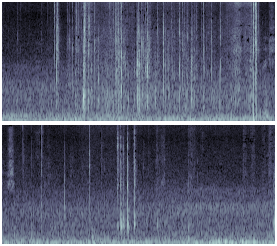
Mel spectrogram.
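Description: Handling noise of gummy candy blocks being set onto a paper candy house on a paper plate: light crinkling with scattered sharp clicks, bunched in the first few seconds, with one strong click about halfway through and a few more near the end.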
